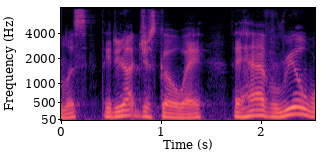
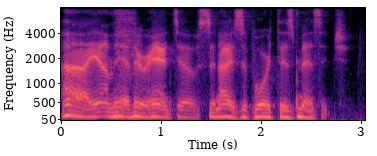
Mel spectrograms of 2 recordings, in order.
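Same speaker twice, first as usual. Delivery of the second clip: slower, put-on woman's voice; 2 semitones lower than usual. Quoting a former comics editor's comment, the speaker does a Heather Antos impression. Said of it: "That's what I imagine she sounds like".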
